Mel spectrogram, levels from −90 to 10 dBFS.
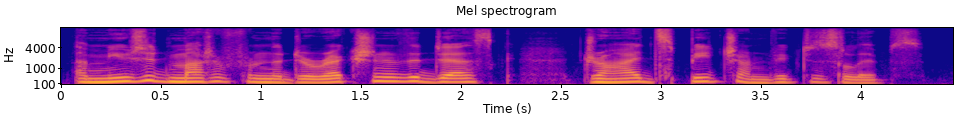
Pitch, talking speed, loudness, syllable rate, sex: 170 Hz, 190 wpm, -17 LUFS, 4.9 syllables/s, female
